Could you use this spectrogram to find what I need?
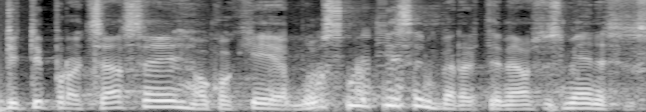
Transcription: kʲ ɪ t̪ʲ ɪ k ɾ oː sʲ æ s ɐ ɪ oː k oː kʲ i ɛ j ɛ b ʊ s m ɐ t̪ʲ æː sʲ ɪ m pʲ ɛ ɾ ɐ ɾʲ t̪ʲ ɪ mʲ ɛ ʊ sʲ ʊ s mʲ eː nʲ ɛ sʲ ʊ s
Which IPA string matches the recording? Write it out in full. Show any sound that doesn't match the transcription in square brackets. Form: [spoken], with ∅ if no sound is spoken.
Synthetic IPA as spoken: kʲ ɪ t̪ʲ ɪ [p] ɾ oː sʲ æ s ɐ ɪ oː k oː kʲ i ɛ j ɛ b ʊ s m ɐ t̪ʲ [iː] sʲ ɪ m pʲ ɛ ɾ ɐ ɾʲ t̪ʲ ɪ mʲ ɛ ʊ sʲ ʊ s mʲ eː nʲ ɛ sʲ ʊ s

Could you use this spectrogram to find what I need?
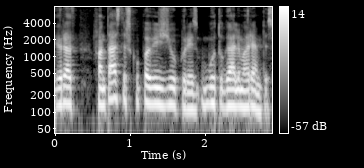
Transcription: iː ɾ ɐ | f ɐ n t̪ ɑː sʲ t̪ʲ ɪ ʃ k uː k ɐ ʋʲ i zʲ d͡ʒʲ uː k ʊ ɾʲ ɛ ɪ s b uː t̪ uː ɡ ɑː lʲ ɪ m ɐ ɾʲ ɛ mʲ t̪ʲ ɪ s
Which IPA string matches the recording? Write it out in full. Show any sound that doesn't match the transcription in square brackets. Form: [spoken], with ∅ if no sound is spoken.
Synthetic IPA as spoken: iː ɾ ɐ | f ɐ n t̪ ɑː sʲ t̪ʲ ɪ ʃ k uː [p] ɐ ʋʲ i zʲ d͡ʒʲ uː k ʊ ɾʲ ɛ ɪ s b uː t̪ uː ɡ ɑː lʲ ɪ m ɐ ɾʲ ɛ mʲ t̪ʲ ɪ s

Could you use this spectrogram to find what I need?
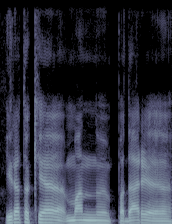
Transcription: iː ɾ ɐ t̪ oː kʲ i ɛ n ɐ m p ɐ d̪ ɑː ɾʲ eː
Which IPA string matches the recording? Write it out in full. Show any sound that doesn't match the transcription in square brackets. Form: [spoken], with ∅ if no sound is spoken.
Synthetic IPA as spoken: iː ɾ ɐ t̪ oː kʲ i ɛ [m] ɐ [n] p ɐ d̪ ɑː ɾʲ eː

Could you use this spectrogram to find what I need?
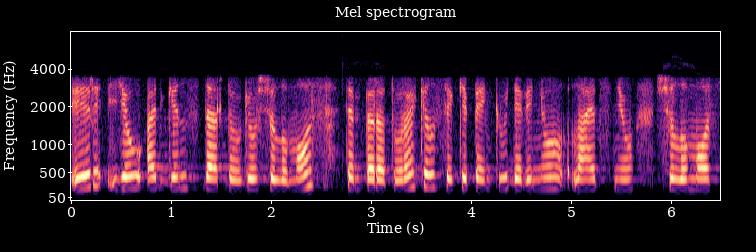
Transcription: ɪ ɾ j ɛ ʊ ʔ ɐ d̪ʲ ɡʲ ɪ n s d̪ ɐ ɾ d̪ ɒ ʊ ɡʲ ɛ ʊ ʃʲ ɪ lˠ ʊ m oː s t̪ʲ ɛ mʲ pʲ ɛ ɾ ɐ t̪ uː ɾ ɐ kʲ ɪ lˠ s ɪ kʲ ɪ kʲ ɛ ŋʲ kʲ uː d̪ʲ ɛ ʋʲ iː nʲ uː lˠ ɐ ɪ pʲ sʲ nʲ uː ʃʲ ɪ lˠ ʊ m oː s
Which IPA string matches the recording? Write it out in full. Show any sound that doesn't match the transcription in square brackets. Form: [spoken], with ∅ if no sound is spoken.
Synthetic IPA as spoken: ɪ ɾ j ɛ ʊ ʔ ɐ d̪ʲ ɡʲ ɪ n s d̪ ɐ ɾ d̪ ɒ ʊ ɡʲ ɛ ʊ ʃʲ ɪ lˠ ʊ m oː s t̪ʲ ɛ mʲ pʲ ɛ ɾ ɐ t̪ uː ɾ ɐ kʲ ɪ lˠ s ɪ kʲ ɪ [pʲ] ɛ ŋʲ kʲ uː d̪ʲ ɛ ʋʲ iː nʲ uː lˠ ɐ ɪ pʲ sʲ nʲ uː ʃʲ ɪ lˠ ʊ m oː s

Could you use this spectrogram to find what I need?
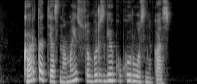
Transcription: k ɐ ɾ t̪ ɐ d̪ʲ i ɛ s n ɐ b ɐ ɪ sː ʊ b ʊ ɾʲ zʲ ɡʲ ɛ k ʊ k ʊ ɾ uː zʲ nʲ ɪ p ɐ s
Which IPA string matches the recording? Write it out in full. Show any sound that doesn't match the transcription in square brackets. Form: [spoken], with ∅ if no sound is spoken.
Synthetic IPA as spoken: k ɐ ɾ t̪ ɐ [t̪ʲ] i ɛ s n ɐ [m] ɐ ɪ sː ʊ b ʊ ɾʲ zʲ ɡʲ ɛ k ʊ k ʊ ɾ uː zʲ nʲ ɪ [k] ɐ s

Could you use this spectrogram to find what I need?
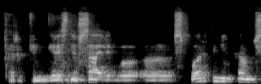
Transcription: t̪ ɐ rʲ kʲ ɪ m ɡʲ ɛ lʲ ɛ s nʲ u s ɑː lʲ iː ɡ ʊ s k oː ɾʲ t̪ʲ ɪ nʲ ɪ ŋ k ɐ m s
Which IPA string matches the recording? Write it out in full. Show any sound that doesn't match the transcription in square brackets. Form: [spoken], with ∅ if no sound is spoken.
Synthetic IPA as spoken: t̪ ɐ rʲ kʲ ɪ m ɡʲ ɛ [ɾʲ] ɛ s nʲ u s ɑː lʲ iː ɡ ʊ s [p] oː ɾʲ t̪ʲ ɪ nʲ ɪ ŋ k ɐ m s

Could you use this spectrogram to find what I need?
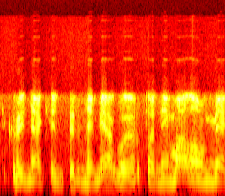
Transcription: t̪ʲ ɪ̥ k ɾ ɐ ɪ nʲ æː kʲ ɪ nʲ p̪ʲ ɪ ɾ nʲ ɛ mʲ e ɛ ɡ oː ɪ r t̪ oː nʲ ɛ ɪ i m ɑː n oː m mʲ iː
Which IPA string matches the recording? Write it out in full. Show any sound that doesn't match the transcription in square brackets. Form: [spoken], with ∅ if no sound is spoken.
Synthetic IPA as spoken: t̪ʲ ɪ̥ k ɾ ɐ ɪ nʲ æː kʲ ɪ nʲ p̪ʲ ɪ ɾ nʲ ɛ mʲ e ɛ ɡ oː ɪ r t̪ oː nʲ ɛ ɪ i m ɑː n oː m mʲ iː

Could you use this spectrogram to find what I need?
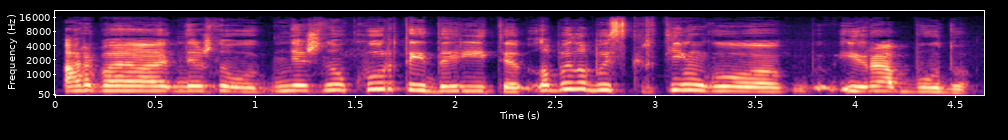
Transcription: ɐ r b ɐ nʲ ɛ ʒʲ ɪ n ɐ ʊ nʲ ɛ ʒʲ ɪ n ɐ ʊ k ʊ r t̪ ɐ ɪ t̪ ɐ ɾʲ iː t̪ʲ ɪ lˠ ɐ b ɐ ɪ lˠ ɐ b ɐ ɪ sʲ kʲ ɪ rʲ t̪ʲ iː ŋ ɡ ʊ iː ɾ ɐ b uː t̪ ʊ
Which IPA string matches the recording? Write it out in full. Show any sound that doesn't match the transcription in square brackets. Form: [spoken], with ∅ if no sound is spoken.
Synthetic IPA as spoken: ɐ r b ɐ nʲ ɛ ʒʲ ɪ n ɐ ʊ nʲ ɛ ʒʲ ɪ n ɐ ʊ k ʊ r t̪ ɐ ɪ [d̪] ɐ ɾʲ iː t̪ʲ ɪ lˠ ɐ b ɐ ɪ lˠ ɐ b ɐ ɪ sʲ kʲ ɪ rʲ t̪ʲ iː ŋ ɡ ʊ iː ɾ ɐ b uː [d̪] ʊ

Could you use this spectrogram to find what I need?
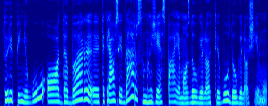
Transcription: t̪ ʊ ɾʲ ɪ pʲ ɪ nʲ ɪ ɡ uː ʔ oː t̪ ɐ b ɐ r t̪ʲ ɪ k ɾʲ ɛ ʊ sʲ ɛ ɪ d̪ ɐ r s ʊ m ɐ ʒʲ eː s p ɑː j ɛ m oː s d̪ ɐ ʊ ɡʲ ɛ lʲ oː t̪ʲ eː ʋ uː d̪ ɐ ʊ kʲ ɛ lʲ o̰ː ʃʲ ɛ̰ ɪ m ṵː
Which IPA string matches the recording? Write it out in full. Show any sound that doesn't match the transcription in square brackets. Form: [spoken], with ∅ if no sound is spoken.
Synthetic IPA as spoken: t̪ ʊ ɾʲ ɪ pʲ ɪ nʲ ɪ ɡ uː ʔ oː [d̪] ɐ b ɐ r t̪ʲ ɪ k ɾʲ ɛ ʊ sʲ ɛ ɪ d̪ ɐ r s ʊ m ɐ ʒʲ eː s p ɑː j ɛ m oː s d̪ ɐ ʊ ɡʲ ɛ lʲ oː t̪ʲ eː ʋ uː d̪ ɐ ʊ [ɡʲ] ɛ lʲ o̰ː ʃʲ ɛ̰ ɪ m ṵː

